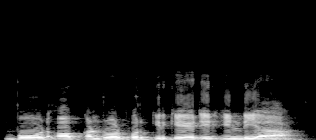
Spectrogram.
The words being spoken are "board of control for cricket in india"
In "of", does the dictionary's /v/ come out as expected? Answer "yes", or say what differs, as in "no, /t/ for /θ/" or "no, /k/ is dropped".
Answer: no, /p/ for /v/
